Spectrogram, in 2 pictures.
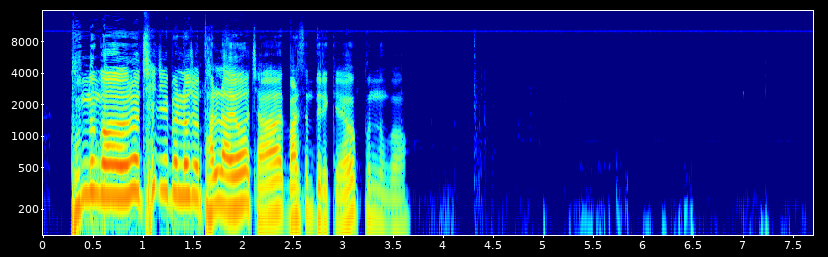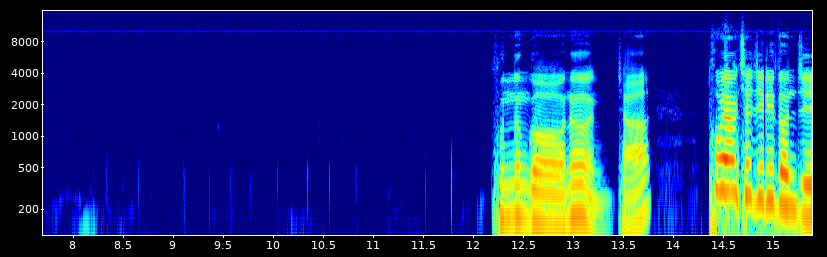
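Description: An older man speaks calmly through a microphone, in a lecturing tone.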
